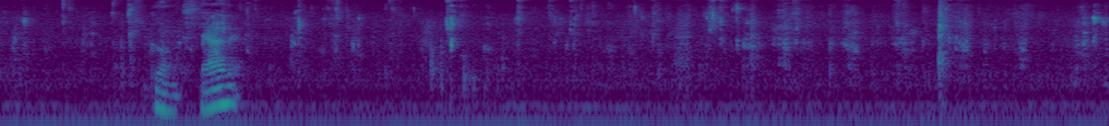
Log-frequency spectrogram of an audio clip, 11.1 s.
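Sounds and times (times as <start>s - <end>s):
people chewing with mouth clicks: 0.0s - 11.0s.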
